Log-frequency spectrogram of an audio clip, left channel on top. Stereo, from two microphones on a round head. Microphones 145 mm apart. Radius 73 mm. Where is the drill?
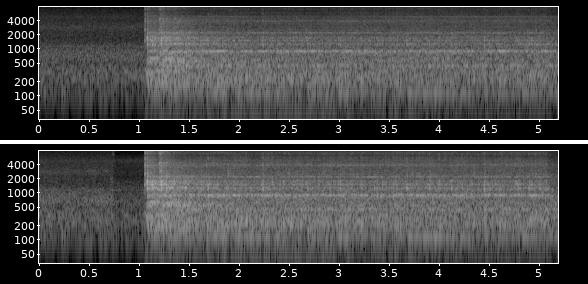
40° right (ahead or behind), 5.5 m.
